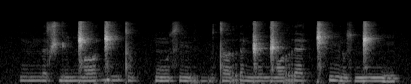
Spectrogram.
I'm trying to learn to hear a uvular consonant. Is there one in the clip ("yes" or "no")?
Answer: no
